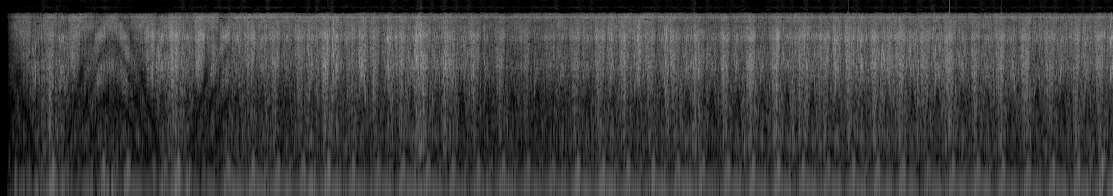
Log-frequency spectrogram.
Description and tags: Space Static
By phasing a normal radio static noise, I made this strange sound.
